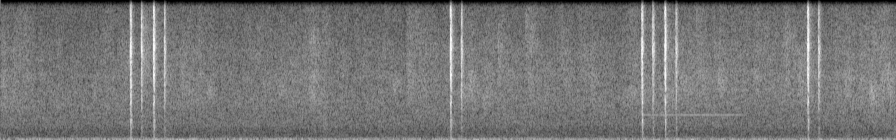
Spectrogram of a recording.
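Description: Faint typing on a laptop keyboard: scattered keystrokes in small groups, about three, then one, then four, then one, over a low steady hum.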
